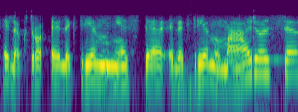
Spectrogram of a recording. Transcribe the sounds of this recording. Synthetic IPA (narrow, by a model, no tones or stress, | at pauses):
ɛlʲɛkt̪ɾoɛlʲɛkt̪ʲɾʲiɛnuːmʲiɛsʲt̪ʲɛɛ̰lʲɛkt̪ʲɾʲiɛnuːmɑːɾʲoːsʲɛ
